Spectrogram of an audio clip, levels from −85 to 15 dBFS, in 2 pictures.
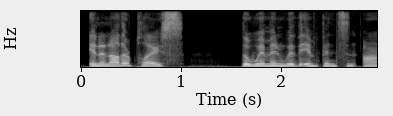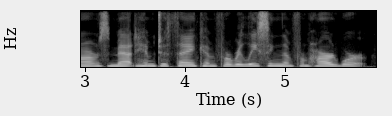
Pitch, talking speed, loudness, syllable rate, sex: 215 Hz, 205 wpm, -17 LUFS, 5.3 syllables/s, female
